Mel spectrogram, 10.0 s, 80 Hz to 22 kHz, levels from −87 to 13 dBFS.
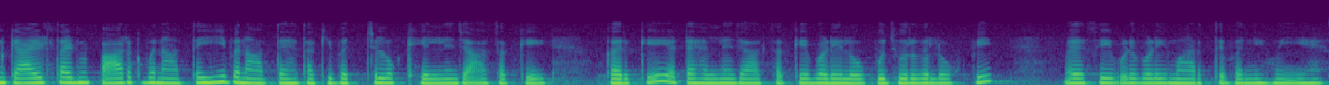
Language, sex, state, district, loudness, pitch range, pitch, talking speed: Hindi, female, Chhattisgarh, Jashpur, -13 LUFS, 195-210 Hz, 200 Hz, 180 wpm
